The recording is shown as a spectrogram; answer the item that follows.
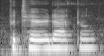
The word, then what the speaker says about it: pterodactyl: the bathroom why because their pee is silent what you know PT e r pterodactyl we just ain't getting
